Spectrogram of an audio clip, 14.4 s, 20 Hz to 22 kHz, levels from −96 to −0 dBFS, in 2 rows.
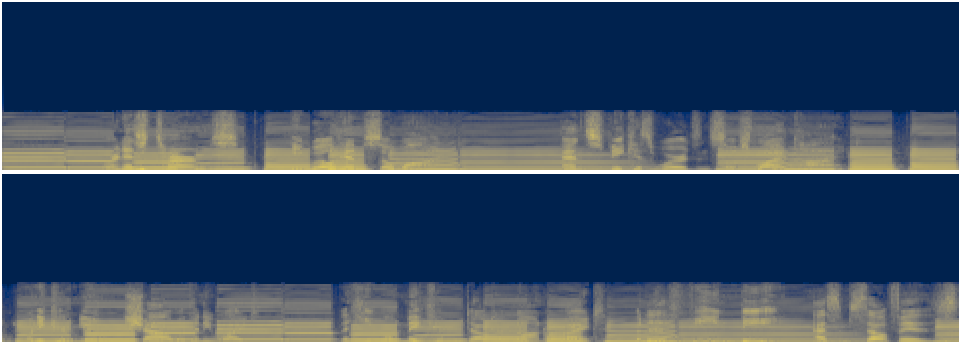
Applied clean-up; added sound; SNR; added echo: none; Wind instrument, woodwind instrument; -1 dB; none.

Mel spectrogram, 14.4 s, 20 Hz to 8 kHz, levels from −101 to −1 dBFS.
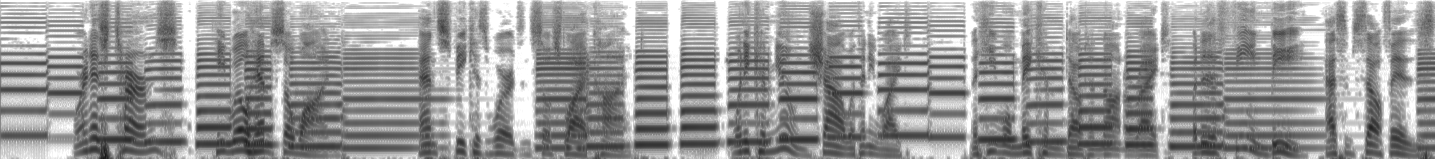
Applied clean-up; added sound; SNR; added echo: classical method spectral subtraction.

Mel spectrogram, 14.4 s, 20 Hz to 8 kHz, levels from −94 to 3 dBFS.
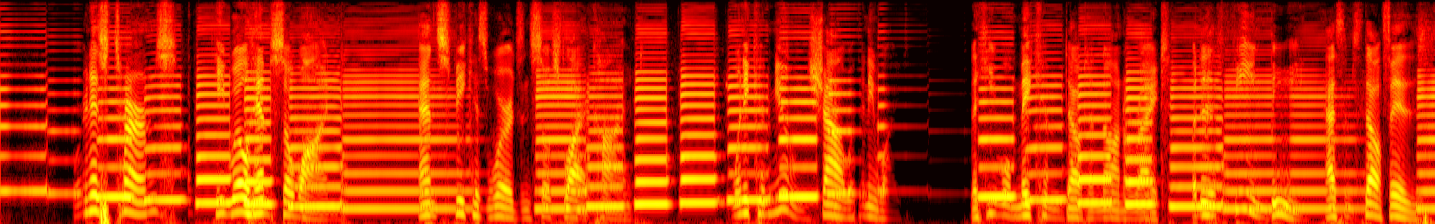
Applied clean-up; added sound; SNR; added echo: neural mask model RNNoise.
